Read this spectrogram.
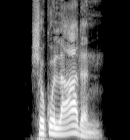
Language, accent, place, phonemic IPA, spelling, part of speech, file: German, Germany, Berlin, /ʃokoˈlaːdn̩/, schokoladen, adjective, De-schokoladen.ogg
- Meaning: chocolate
